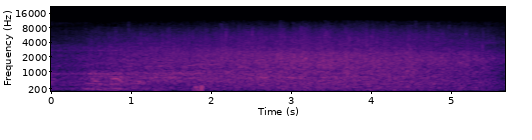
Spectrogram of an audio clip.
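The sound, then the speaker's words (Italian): A crowd applauds the firefighters steadily for several seconds, a dense, continuous wash of many hands clapping at once that holds an even level before easing slightly at the end. “Un applauso ai vigili del fuoco.”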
